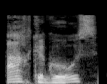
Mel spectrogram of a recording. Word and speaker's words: archegos: Dans l'écriture, le mot auteur vient de deux mots grecs, archegos qui se prononce archegos et un autre mot grec aisio, aisio, auteur, un, l'auteur, deux, la cause.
